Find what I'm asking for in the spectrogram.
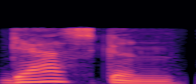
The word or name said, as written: gaskin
